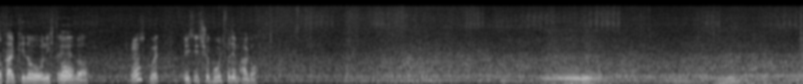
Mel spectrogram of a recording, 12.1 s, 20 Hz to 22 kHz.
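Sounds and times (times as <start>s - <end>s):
bumblebees buzzing: 0.0s - 12.0s.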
